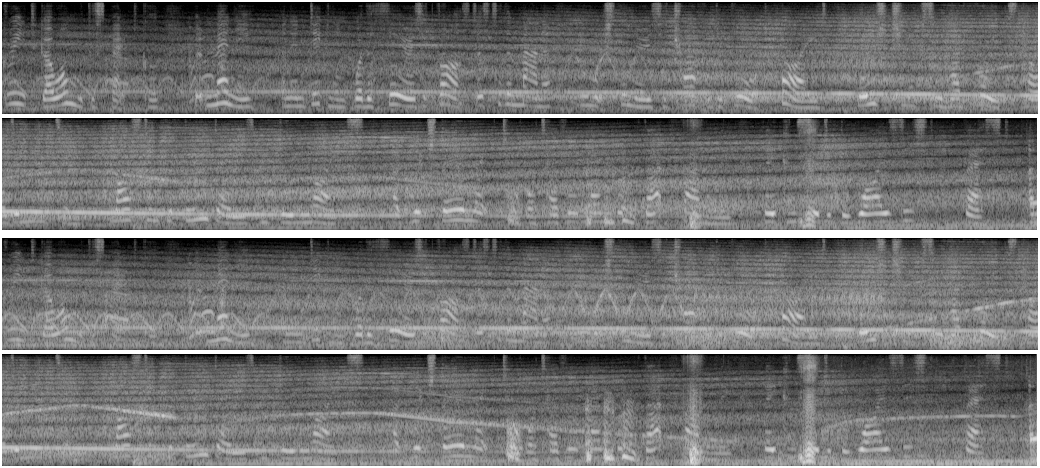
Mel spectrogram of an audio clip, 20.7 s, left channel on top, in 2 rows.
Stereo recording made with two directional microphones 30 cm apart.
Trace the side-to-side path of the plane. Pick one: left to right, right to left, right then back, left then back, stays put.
right to left.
